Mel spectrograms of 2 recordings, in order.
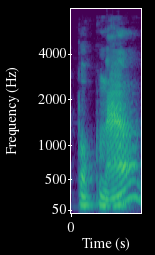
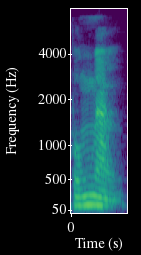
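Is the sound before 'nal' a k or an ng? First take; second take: k; ng. First: A k sound comes before nal. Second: An ng sound comes before nal. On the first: "ini tulisannya Boknal" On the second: "tapi kita membacanya Bongnal"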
